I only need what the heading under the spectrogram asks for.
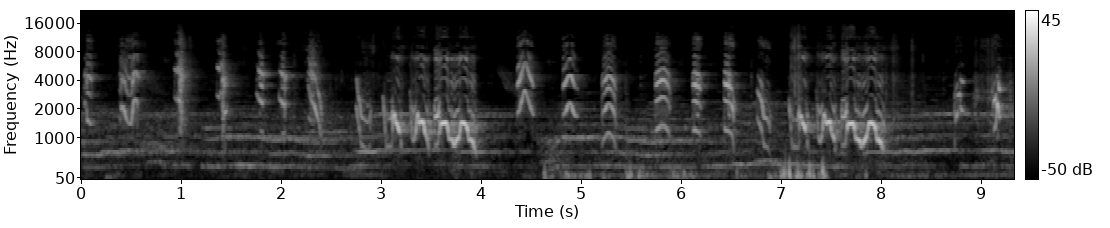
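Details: Tame black-naped oriole singing steadily. Sharp, high, clipped notes mix with mellow fluty phrases that wobble up and down, while faint steady tones and a low rumble run beneath.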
